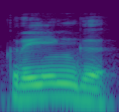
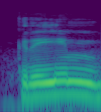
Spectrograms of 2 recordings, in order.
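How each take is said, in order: First: The word ends with an 'ng' sound. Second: The word ends with an 'm' sound. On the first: "मैं यहाँ पर क्रींग बोल रहा हूँ" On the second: "आप यहाँ पर क्रीम भी बोल सकते हो"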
